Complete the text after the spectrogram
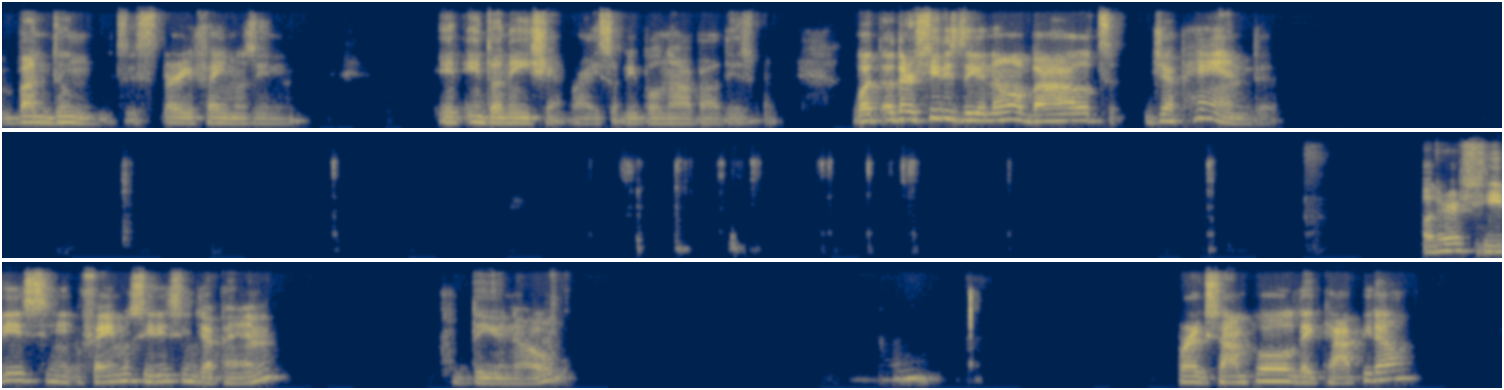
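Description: A man speaks calmly over an online call, pausing now and then.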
